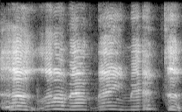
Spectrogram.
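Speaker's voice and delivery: high-pitched, forced fake crying. Mocking someone in an interview squeezing out tears: imitating someone forcing out tears. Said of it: "trying to squeeze out the tears like".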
